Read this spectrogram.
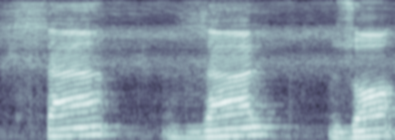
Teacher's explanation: زبان کا کنارہ اور سامنے کے جو دانت بڑے ان کا کنارہ لگ کر ثا ذال ذا ادا ہوتا ہے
